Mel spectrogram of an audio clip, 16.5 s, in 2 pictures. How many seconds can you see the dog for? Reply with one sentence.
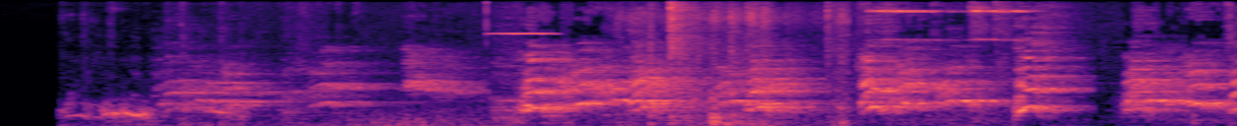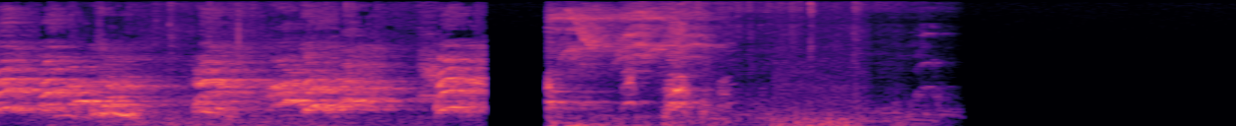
You can hear the dog for 12 seconds altogether.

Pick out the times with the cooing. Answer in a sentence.
You can hear the cooing from 0.4 to 2.3 s, from 4.1 to 5.7 s, from 8.6 to 10.6 s and from 12.6 to 14.7 s.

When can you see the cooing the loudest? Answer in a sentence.
The loudest moment of the cooing is at 9 seconds.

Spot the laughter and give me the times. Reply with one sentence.
The laughter can't be heard in this clip.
